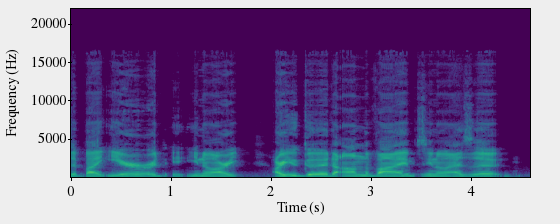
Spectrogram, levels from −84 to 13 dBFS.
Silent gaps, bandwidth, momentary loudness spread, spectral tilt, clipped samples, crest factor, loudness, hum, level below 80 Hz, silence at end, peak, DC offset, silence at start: none; 17 kHz; 7 LU; -4.5 dB/octave; under 0.1%; 20 dB; -23 LUFS; none; -58 dBFS; 0.2 s; -4 dBFS; under 0.1%; 0 s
